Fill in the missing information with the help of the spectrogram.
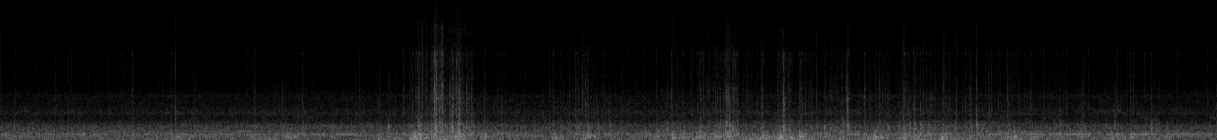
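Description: Steady road and engine rumble inside a moving car's cabin, with a brief louder noisy burst about four seconds in.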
